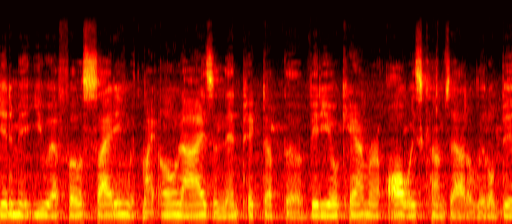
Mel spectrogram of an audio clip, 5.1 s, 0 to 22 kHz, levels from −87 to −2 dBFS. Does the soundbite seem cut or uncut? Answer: cut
